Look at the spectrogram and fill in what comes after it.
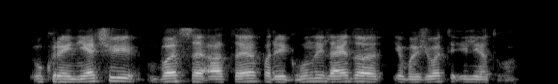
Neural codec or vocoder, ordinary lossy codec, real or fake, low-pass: vocoder, 22.05 kHz, 80 mel bands, WaveNeXt; Opus, 16 kbps; fake; 5.4 kHz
